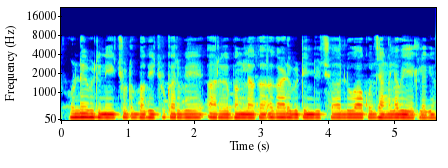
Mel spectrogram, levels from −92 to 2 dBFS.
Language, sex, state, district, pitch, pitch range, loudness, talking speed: Hindi, male, Uttarakhand, Tehri Garhwal, 115 Hz, 110-115 Hz, -13 LUFS, 225 wpm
